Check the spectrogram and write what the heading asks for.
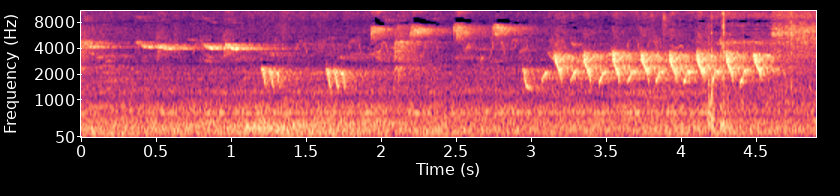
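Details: Eurasian coot family nest with young, Raszyn, Warsaw, Poland, 4 May 2024; two brief double notes, then a steady burst of about eight short, sharp calls, layered under high whistles and a single click.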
